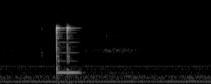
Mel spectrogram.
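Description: iPhone 4S Siri start-listening chime: a quick two-note electronic beep from the phone's speaker about half a second in, as the Siri microphone button is tapped.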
